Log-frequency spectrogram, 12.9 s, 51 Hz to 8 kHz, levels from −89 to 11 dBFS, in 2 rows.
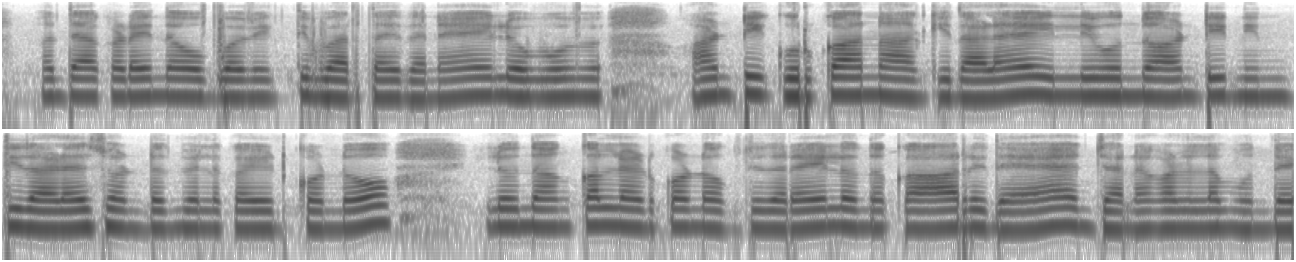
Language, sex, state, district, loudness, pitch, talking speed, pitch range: Kannada, female, Karnataka, Dakshina Kannada, -24 LUFS, 190 Hz, 135 wpm, 185-195 Hz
